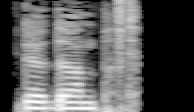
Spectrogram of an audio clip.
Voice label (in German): "gedampft", German; adjectives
